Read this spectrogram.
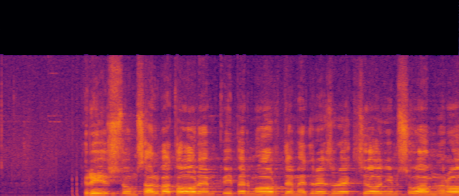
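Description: An elderly man chants a prayer aloud, heard through a microphone in an echoing room.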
